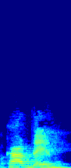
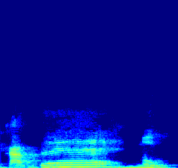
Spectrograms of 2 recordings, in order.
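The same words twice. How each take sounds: First: Said in the usual way. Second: Caderno very slowly, DER held long; stressed penultimate syllable. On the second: Shown as a demonstration. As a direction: stretch the middle of caderno, ca-DEEER-no. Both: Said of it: "Da mesma maneira".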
